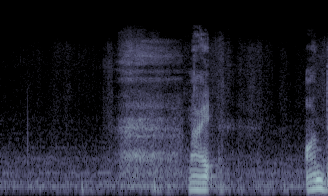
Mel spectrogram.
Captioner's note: sighs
